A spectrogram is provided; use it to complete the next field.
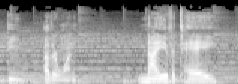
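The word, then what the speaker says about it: naïveté: I know how to pronounce naive, but not the other one. Naivete. Not naivety?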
